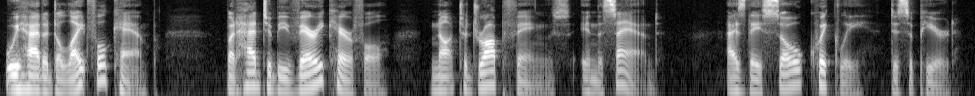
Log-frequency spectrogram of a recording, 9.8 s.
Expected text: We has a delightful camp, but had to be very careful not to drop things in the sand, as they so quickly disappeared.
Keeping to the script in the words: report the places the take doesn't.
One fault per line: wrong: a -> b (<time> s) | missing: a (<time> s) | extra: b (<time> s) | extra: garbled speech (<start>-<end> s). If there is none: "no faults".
wrong: has -> had (0.2 s)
